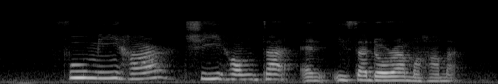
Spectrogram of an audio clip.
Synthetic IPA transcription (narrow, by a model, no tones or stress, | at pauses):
fumihaɹt͡ʃiɦɔ̃ŋtaʔʔɛ̃nisadɔɹamoɦama̰t̚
